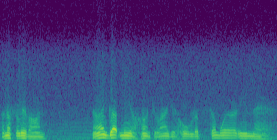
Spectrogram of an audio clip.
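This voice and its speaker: A tinny old radio recording with faint noise. An actor plays a rustic American male sheriff, stubborn and folksy, speaking at a middling pitch with plain confidence in 1950s drama style. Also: moderate pace, natural voice. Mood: folksy, cautionary.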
